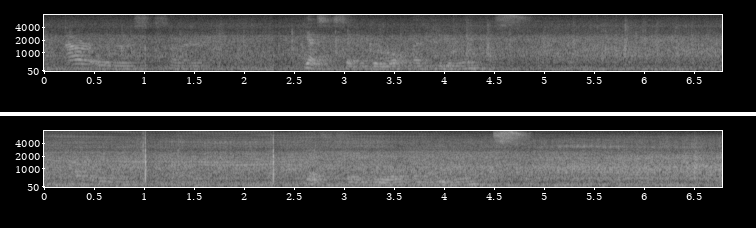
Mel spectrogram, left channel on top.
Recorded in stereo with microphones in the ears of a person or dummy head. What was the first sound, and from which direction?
A woman speaking, 45° left (ahead or behind).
